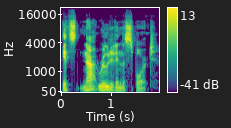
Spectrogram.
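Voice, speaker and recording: A man's voice: medium pitch, slow, fairly bright tone. A man hosting a podcast in casual chat, with a loose, informal way of talking. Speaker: podcast host.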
